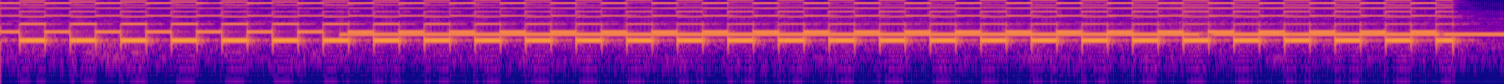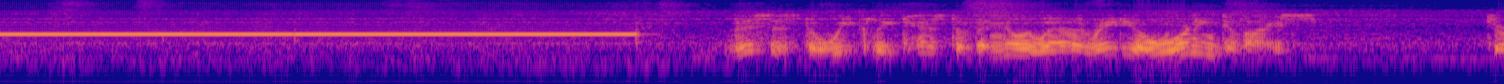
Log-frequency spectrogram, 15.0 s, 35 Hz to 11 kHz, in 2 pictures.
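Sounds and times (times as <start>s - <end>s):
alarm beeping rapidly: 0.0s - 7.3s
steady alarm tone: 0.0s - 10.7s.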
